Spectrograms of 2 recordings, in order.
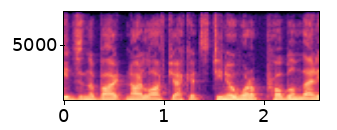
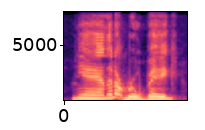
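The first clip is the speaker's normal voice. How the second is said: offhand skipper; 8 semitones higher than usual. Retold or imitated. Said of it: "he looks outside and goes".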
